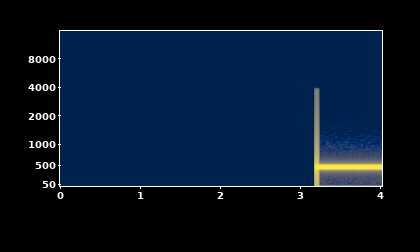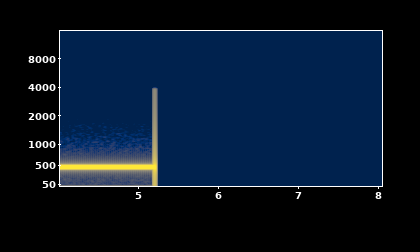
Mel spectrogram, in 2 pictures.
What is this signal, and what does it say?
Ringback tone (North America), 440 + 480 Hz.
